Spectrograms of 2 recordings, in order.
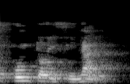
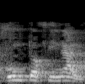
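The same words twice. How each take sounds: First: Said in the usual way. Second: "Punto final" stressed firmly, with no "y" between; corrective emphasis. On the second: Shown as a demonstration. ("Punto final" con énfasis, corrigiendo) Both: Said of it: "no es punto y final".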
